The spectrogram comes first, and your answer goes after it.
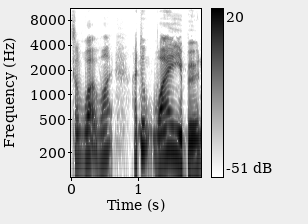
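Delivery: put-on bewildered, baffled, halting, stumbling delivery. Retelling how the performer reacted to the audience booing: imitating a confused comedian. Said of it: "genuinely confused".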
